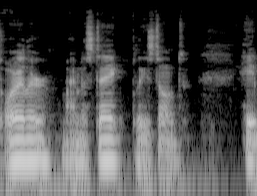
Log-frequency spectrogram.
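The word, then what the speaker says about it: Euler: a Swiss mathematician Leonard yuler or sorry that's actually pronounce Oiler my mistake please don't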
